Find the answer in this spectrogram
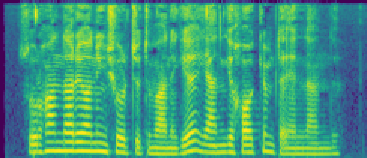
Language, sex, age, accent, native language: Uzbek, male, 18-24, Farg'ona, Uzbek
